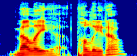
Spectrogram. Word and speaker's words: Meli Pulido: Meli Pulido?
